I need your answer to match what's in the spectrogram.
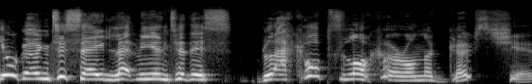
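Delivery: very loud, snorting, incredulous disbelief. Voicing a character questioning a plan to call the boss: incredulous. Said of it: "incredulously snorts and goes".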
